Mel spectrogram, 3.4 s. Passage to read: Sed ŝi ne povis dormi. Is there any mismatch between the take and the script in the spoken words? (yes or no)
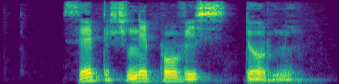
no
